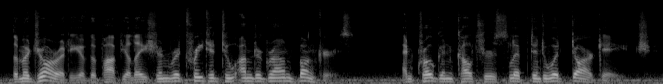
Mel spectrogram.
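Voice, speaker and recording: A man's voice: medium pitch, slight background noise, lightly acted. A man playing a formal encyclopedia narrator, reading scripted lore for a science-fiction game.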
